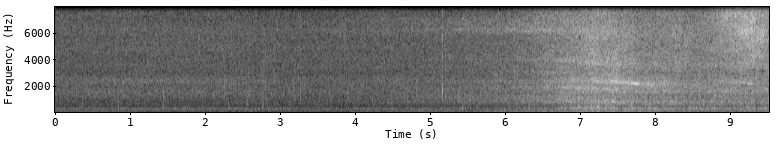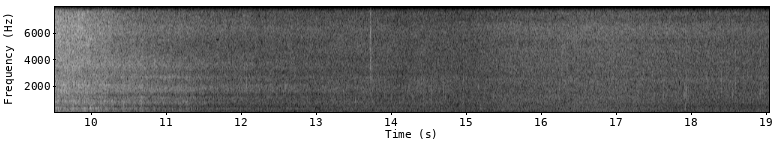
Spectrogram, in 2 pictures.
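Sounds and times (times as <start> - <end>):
train passing: 0.0 - 15.2
high squeal: 6.2 - 12.0.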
